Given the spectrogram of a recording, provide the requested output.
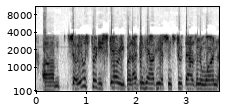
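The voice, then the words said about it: Strong regional accent. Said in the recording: “it's good that you haven't lost the accent.”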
